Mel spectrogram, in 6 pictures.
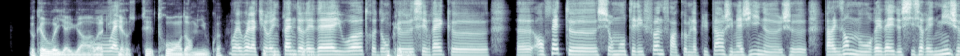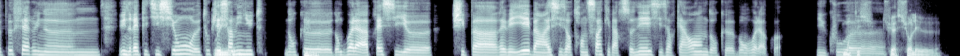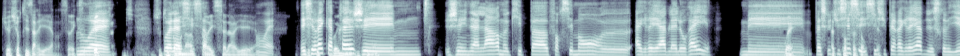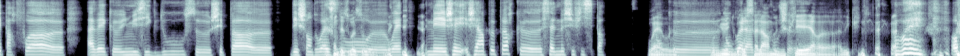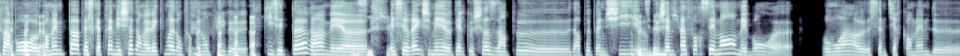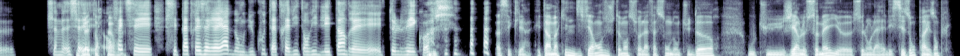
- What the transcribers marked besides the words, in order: laughing while speaking: "peut être pratique"; drawn out: "Mais"; laughing while speaking: "oui"; laugh; laughing while speaking: "ouais"; laugh; laugh; in English: "punchy"; stressed: "Oui"; laugh
- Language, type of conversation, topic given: French, podcast, Comment t’organises-tu pour te lever plus facilement le matin ?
